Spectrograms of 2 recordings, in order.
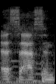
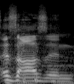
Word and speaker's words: Azazan: honestly pronouncing assassin very weird. No, it's Azazan. It's like because Azazel is a demon.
